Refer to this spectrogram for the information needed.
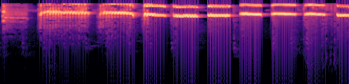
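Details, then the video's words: Energetic gacor teler song of a starling known as cucak keling or jalak keling: loud, high, clear whistles held about half a second each, repeated steadily roughly twice a second. "cucak keling gacor teler atau jalak keling gacor teler"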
